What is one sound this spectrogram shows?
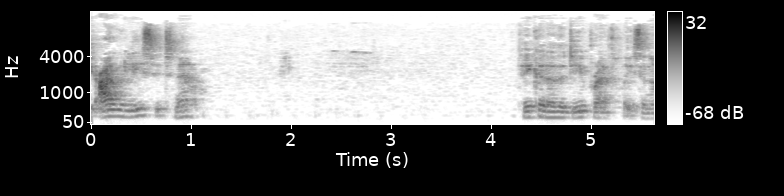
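A woman speaks calmly and close by, pausing briefly.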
